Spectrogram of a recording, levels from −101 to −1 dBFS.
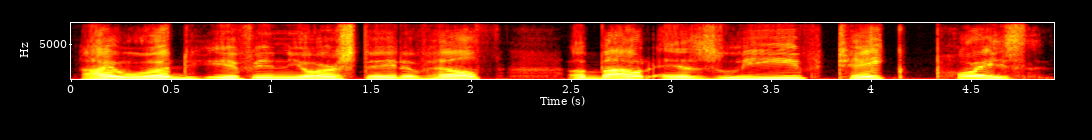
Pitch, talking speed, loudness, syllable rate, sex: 175 Hz, 160 wpm, -16 LUFS, 3.8 syllables/s, male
